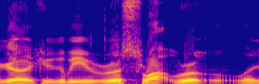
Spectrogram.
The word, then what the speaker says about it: Ramaswamy: Yeah, it's like if you look at the pronunciation on that, it's Ramaswamy. – Ramaswamy.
